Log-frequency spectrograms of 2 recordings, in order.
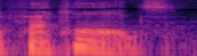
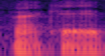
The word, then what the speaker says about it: facade: And fade isn't pronounced fade. It's pronounced facade. Facade. It's a French word.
